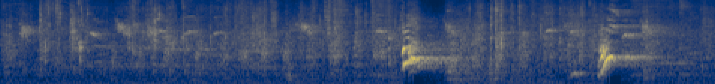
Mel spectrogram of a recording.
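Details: Excited male German Shepherd x Labrador mix while eating about three quarters of a kilo of raw chicken: two short, sharp yips roughly a second apart, breaking through a quiet, low background.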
